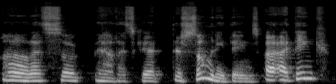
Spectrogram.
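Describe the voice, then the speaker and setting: A man who is an author, guesting on a podcast and talking in a relaxed, rambling, easygoing way. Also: on the high side, moderate pace, breathy edge. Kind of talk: casual interview chat.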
